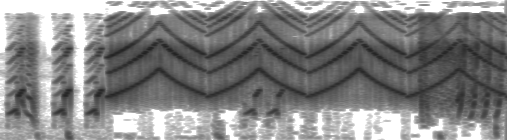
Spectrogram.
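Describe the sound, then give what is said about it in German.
A loud electronic alarm in a video game wails in a steady rising-and-falling sweep, preceded by a few short blips, sounding continuously with no talking over it. “Du hast wieder Alarmknopf.”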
